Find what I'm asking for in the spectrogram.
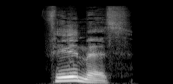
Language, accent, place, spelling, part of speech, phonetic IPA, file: German, Germany, Berlin, Filmes, noun, [ˈfɪlməs], De-Filmes.ogg
- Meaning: genitive singular of Film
